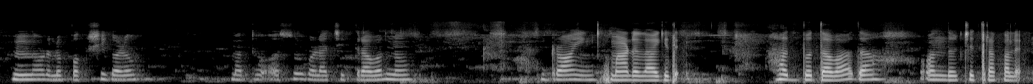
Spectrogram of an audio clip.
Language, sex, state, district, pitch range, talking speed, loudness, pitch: Kannada, female, Karnataka, Chamarajanagar, 205-230 Hz, 60 wpm, -23 LUFS, 220 Hz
